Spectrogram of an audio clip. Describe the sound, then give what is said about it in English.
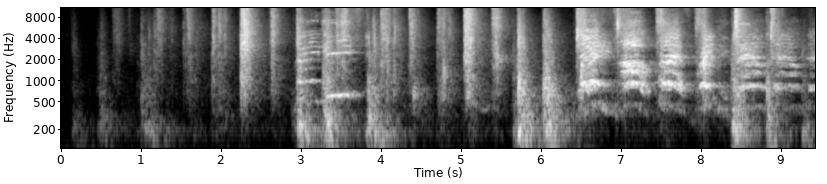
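Stepping and clapping by a middle school step team during a performance: many sharp stomps and hand claps in a steady, driving rhythm. The hits are crisp and loud, with no pauses. “That's the sound of the Roland Park Middle School step team performing early this year.”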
